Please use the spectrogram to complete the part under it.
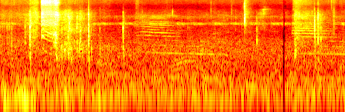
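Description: A domestic cat meows at its regular feeding time, giving a couple of short rising calls at middle distance over a quiet room background.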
